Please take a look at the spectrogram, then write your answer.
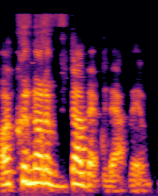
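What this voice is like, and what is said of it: Teary, emotional voice. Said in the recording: “getting teary”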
